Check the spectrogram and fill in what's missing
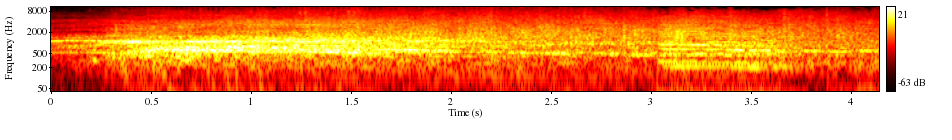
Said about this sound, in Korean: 지금 사람들이 박수를 치는 와중에도 임용고시 최종 합격했습니다.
